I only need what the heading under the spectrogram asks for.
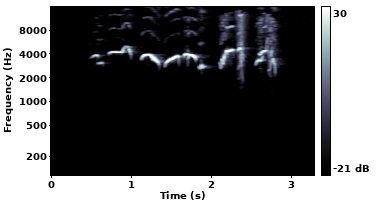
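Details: Melodious song of an Oriental magpie-robin in a garden, a string of sweet whistled notes rising and falling over about three seconds, ending in rougher, scratchy twitters; no other sounds.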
